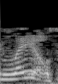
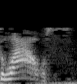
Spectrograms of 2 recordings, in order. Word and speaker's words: Laos: So, you know, maybe before you guys start getting all mad at me, that I'm, you know, a lot of you guys say Laos. It's called, it's Laos.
